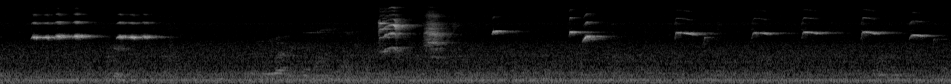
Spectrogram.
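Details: Master recording of a Eurasian tree sparrow for training other birds: clear high chirps in a short pair, a sharp broadband rustle, then a steady series of bright, slightly falling notes spaced about a second apart.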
